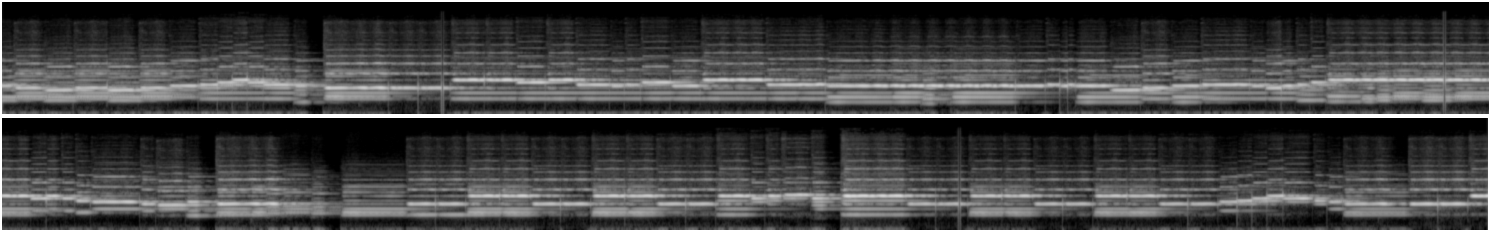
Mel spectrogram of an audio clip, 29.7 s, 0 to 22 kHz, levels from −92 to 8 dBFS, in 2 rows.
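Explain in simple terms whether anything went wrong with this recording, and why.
The sound cuts out briefly three times, at 4.40 s, 14.42 s and 24.44 s, each a clean 20 ms hole with sharp edges. This is a gap between chunks: the audio was handled in 10-second pieces, and a little silence slipped in at each join.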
